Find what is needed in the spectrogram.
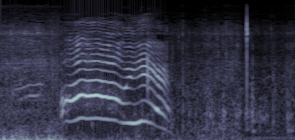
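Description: A loud, high-pitched yell lasting under a second, held briefly and then falling off in pitch. It is heard over wind and trail rumble on the microphone, and the rumble drops away after the yell.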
